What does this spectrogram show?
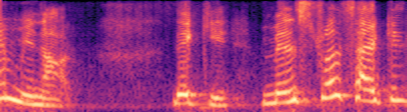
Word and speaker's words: menarche: तो first menstrual cycle को मिनार कहते हैं बच्चों। इसका स्पेलिंग है MENARCHE। क्या कहते हैं? मिनार।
